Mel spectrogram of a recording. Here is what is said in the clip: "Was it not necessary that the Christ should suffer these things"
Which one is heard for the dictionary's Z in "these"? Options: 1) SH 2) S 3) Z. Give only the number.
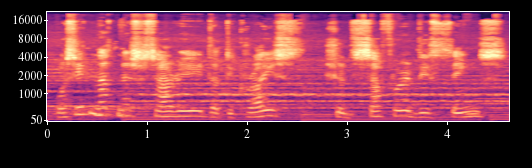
2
